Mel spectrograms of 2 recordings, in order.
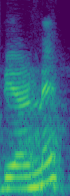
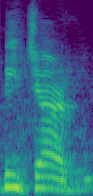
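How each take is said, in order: First: The middle consonant is a y sound. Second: The middle consonant is a j sound. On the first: The speaker calls it right. "উচ্চারণটা বিয়ার্নে" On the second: The speaker calls it wrong. "এটা জ্যার উচ্চারণটা হবে না"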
